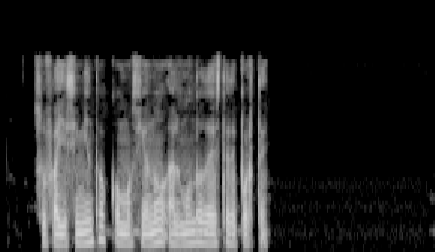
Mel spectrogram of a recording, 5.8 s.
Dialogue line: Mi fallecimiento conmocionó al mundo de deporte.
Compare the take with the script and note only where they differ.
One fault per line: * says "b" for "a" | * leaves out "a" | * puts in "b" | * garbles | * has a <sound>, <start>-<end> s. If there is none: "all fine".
* says "Su" for "Mi"
* puts in "este"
